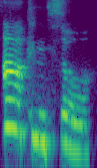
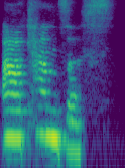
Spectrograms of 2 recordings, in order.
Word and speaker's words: Arkansas: learned very quickly that it's Arkansas, not our Kansas.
